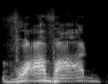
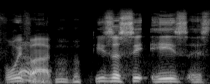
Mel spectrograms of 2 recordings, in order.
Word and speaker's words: Voivod: Is it Voivod? No, it's Voivod.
